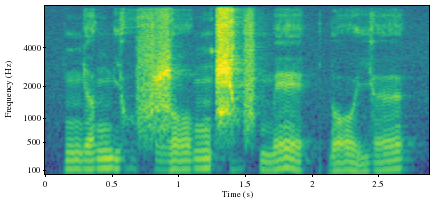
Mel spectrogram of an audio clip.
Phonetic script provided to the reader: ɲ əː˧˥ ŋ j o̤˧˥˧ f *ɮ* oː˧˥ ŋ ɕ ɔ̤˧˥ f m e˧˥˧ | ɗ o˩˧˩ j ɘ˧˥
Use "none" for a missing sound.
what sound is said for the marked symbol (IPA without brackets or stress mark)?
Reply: ɮ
